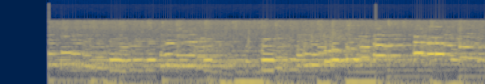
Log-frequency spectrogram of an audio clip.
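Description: Instrumental background music that starts suddenly about half a second in, after silence, and runs on with a changing melody over a bass line.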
